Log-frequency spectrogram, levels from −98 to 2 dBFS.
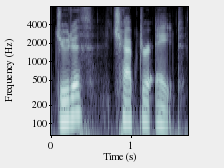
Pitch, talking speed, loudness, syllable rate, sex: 115 Hz, 105 wpm, -20 LUFS, 3.7 syllables/s, male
